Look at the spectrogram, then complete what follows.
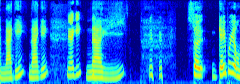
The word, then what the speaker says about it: Nagy: Nagi who went missing I don't know if that's how you pronounce his names n a g y naggi or naggie naggie naggie naggi so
